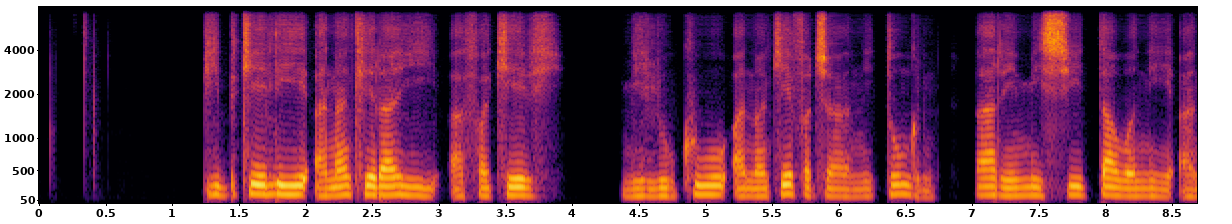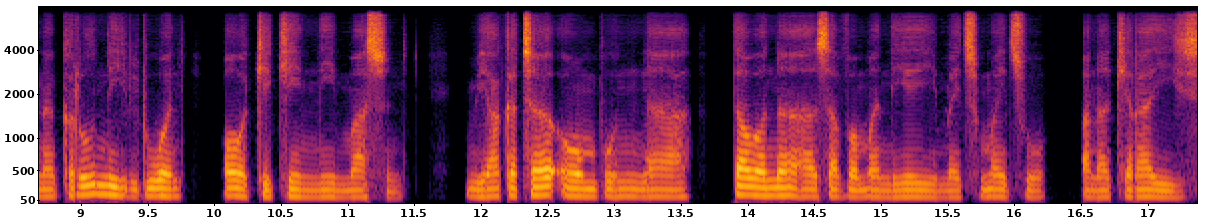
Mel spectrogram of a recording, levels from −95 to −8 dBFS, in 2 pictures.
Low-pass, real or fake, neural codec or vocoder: 7.2 kHz; fake; codec, 16 kHz, 0.3 kbps, FocalCodec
